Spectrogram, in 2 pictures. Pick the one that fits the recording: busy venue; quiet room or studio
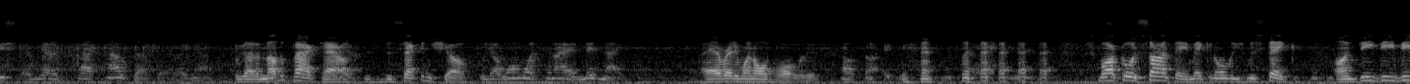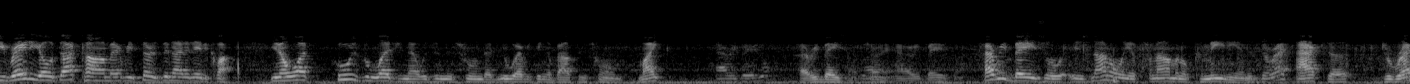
busy venue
